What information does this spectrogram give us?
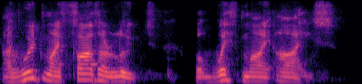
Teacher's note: the stress or the emphasis goes on every second syllable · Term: iambic pentameter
